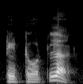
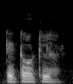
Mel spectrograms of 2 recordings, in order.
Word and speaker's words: teetotaler: Jo koi madirapan nahi karta hai, that person is called as teetotaler. See the spelling, T-E-E-T-O-T-A-L-L-E-R. Yes, learn the spelling, T-E-E-T-O-T-A-L-L-E-R is teetotaler. Ye pronunciation hai.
